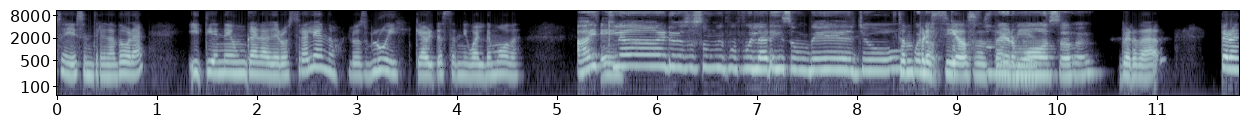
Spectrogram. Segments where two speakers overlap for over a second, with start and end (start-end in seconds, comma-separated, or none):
8.4-9.9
